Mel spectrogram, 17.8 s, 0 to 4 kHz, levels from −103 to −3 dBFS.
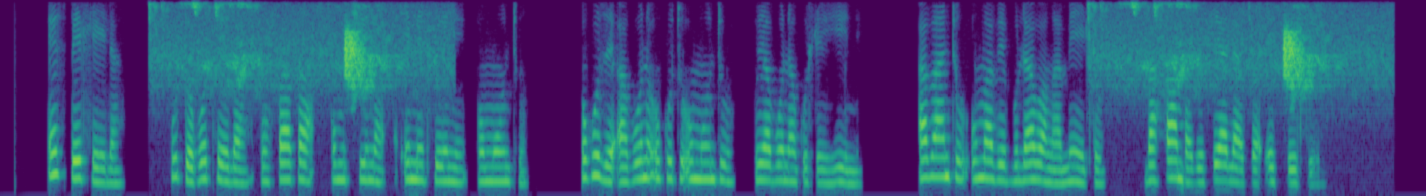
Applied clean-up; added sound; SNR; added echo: none; Bird; 0 dB; none.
